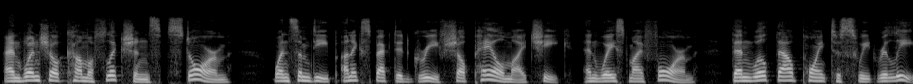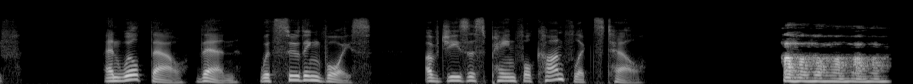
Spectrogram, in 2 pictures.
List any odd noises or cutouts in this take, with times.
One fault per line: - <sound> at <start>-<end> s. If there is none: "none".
- laugh at 16.9-18.1 s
